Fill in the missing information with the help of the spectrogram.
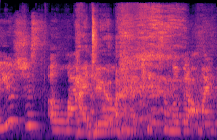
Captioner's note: laughs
